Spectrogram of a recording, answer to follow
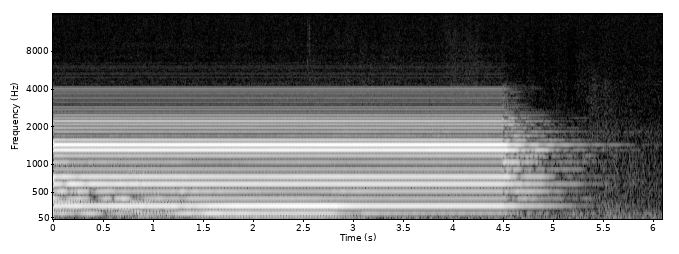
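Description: Church pipe organ holding a steady chord, released about four and a half seconds in, with the reverberation dying away over about a second.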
